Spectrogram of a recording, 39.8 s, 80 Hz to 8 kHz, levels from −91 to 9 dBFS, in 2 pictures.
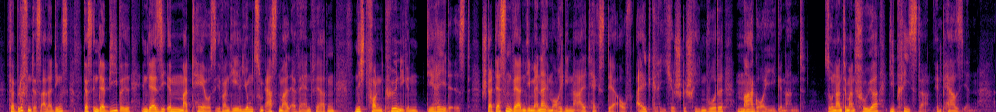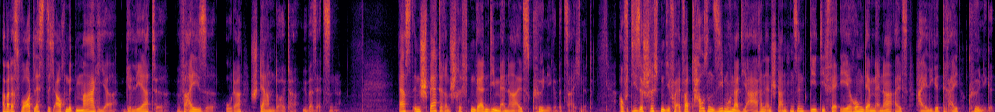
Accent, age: German, 50-69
